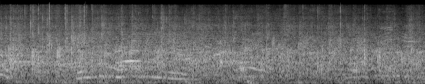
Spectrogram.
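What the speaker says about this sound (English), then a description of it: "can we give one big round of applause and say thank you, Rachel?" Children at a school author visit break into a round of applause, a steady dense wash of clapping from a roomful of kids that holds loud and even throughout, with an adult voice faintly audible beneath it.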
